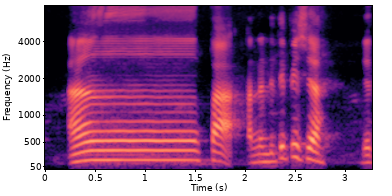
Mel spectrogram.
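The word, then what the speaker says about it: أنت: izhar ini tetap ikhfa jadi bacanya bukan Anta tapi ntar ane di tipis ya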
